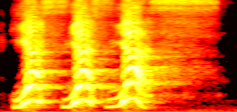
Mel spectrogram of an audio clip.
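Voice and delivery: high, loud, jubilant repeated cry; overjoyed shouting. A narrator's reading. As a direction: whoop it out while spinning her. Spinning her after the proposal.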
